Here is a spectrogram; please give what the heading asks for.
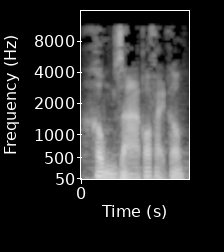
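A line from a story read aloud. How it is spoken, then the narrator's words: Cold. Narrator (Vietnamese): Tiểu Thất lạnh lùng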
